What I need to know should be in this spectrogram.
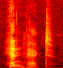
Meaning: Intimidated or overwhelmed by a nagging or overbearing matriarch, wife, or girlfriend
- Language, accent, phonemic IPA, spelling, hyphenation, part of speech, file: English, US, /ˈhɛnpɛkt/, henpecked, hen‧pecked, adjective, En-us-henpecked.ogg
